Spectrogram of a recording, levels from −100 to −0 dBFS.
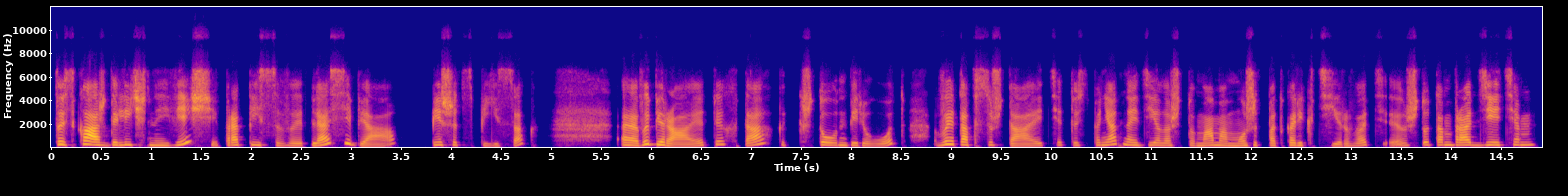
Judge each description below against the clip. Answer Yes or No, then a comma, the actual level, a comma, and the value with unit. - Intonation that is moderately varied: Yes, average, 3.8 semitones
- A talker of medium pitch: No, high, 205 Hz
